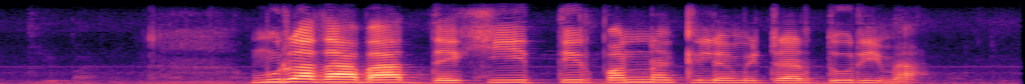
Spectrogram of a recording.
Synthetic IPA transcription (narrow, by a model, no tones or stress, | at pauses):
muɾʌd̪abad̪ːekʰit̪irpʌnːʌkilomiʈʌrd̪uɾima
